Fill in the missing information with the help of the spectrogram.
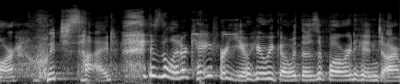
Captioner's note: timer beeps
